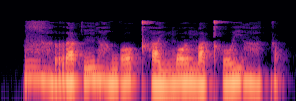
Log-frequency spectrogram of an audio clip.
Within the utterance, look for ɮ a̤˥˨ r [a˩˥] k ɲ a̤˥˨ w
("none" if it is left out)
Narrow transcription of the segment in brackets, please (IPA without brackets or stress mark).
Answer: a˧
